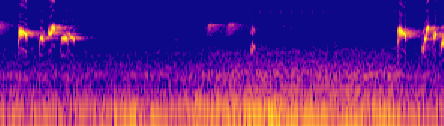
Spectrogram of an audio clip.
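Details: Red-whiskered bulbul, a cage bird described as a mature wild female provoking a male's heated singing, delivers a rapid chirping phrase, a faint soft note midway, then another burst of bright warbled notes.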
